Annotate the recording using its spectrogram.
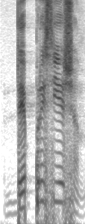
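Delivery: dictates word by word with long pauses; slow dictation. Shown as a demonstration. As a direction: let students write each word. Dictating working note. (धीरे-धीरे लिखवाते हुए)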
